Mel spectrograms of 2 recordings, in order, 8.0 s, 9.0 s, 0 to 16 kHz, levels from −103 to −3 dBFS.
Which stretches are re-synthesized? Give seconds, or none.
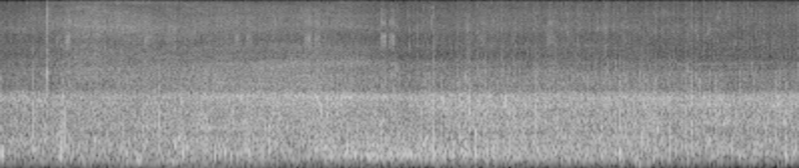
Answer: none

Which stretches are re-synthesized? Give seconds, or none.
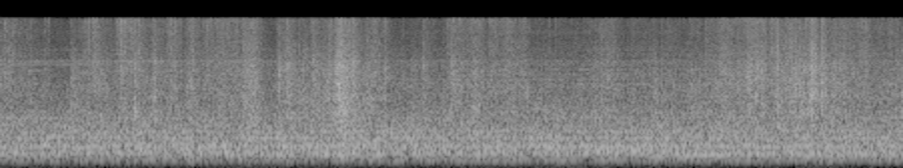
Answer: 0.0-9.0 (vocoder, BigVGAN v2)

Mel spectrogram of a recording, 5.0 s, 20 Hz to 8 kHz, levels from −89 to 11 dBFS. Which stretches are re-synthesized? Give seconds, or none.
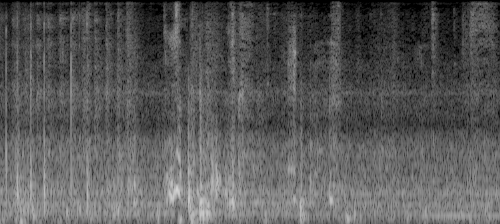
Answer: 0.0-1.8 (vocoder, BigVGAN v2); 3.9-5.0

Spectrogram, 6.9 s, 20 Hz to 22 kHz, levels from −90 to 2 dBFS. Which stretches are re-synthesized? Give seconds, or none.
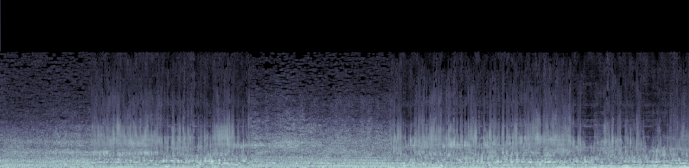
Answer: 0.9-2.5 (vocoder, BigVGAN v2); 3.9-6.9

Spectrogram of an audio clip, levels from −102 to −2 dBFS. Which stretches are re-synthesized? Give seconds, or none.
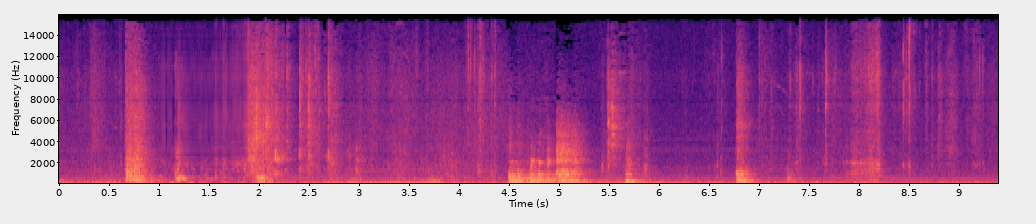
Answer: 1.0-1.9 (vocoder, BigVGAN v2)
